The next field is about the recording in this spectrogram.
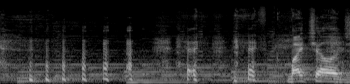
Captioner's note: laughs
